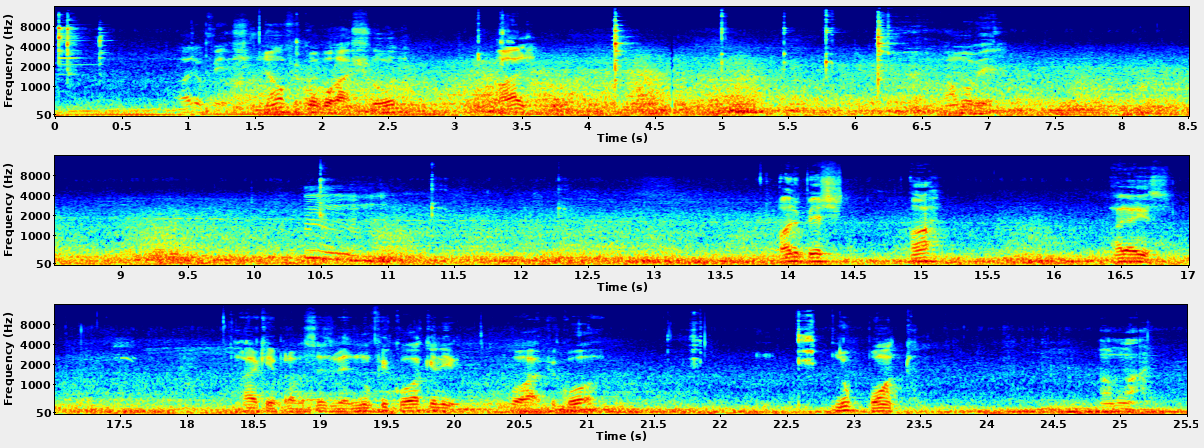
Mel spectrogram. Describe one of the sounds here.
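An older man talks calmly close to the microphone.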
